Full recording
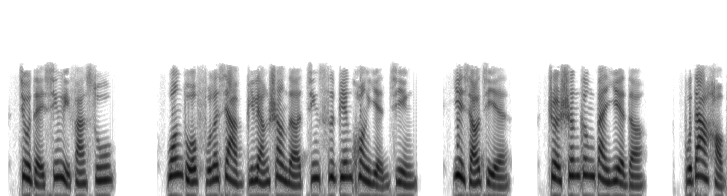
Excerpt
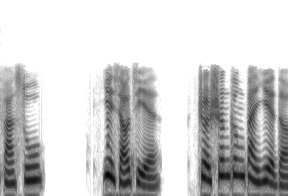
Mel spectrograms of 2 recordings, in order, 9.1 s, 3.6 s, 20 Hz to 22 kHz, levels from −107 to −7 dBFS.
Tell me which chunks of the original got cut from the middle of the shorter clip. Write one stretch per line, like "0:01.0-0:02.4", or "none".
0:02.0-0:05.5

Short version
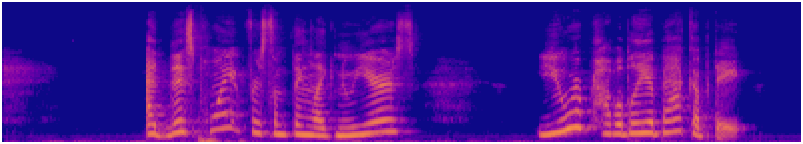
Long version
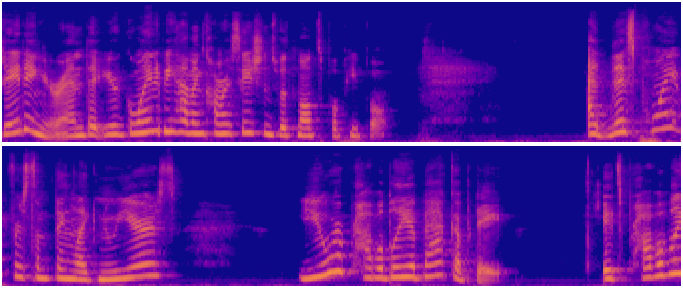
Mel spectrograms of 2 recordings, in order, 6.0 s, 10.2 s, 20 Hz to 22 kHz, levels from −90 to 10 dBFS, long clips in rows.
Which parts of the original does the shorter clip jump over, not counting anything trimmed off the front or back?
none

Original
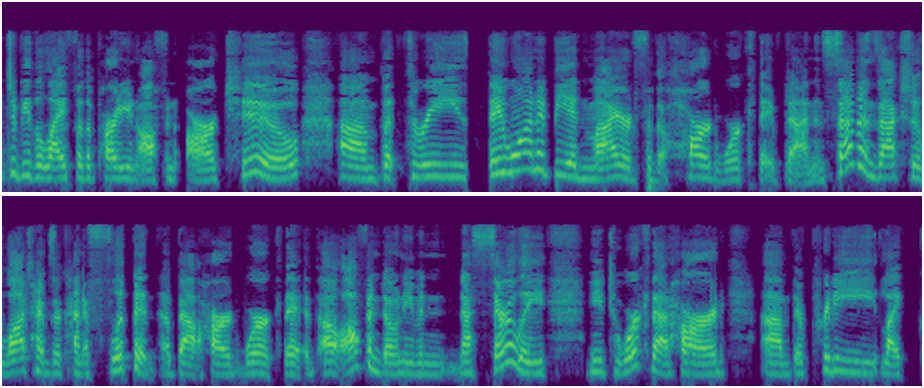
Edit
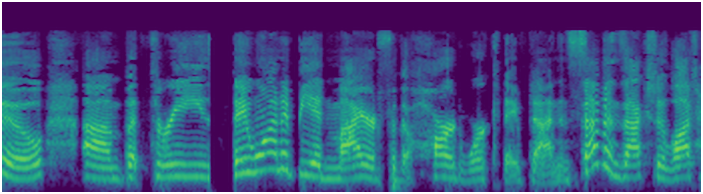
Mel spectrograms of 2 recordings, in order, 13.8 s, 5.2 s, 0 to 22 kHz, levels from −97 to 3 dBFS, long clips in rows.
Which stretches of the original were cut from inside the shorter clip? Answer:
none

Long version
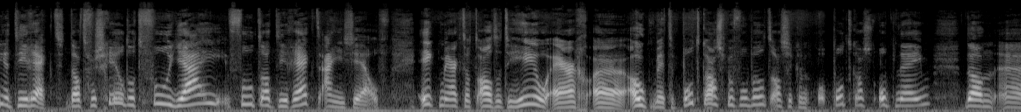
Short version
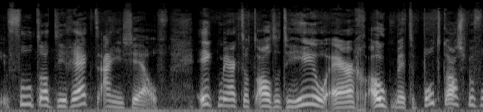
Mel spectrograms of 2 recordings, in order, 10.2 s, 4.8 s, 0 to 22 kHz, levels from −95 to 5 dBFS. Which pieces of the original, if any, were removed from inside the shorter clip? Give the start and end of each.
0:05.9-0:06.3

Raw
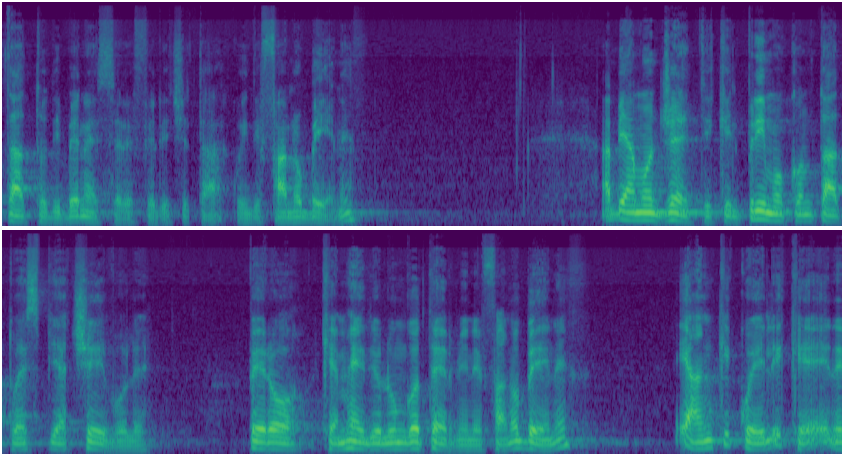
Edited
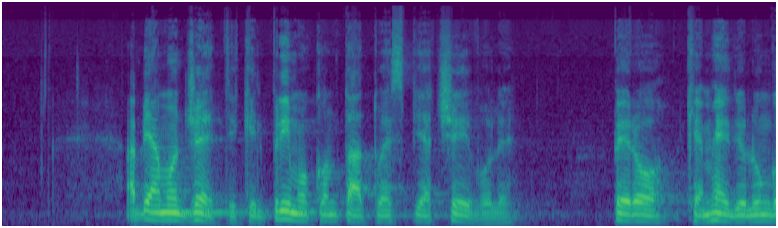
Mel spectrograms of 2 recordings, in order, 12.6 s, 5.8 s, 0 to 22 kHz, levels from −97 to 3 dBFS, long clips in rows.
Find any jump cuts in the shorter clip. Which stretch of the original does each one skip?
none

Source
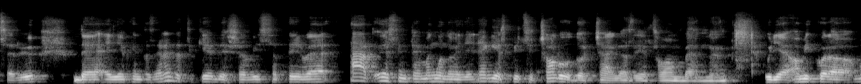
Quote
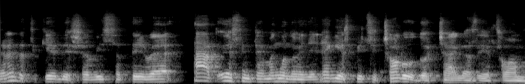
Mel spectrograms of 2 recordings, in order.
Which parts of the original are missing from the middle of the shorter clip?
none

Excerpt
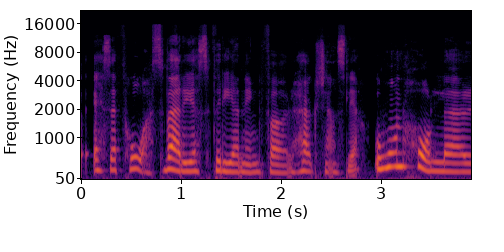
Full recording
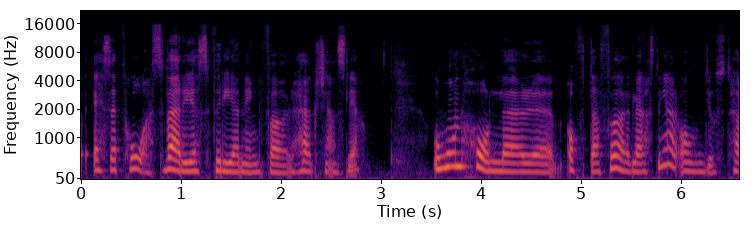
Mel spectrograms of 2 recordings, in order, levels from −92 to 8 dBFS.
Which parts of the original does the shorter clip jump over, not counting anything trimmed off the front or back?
0:02.8-0:03.4

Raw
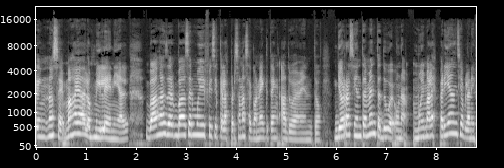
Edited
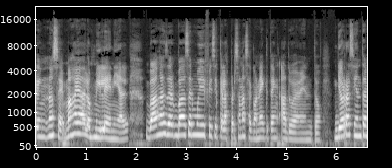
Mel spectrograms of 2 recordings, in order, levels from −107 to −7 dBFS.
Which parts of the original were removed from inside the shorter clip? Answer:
none

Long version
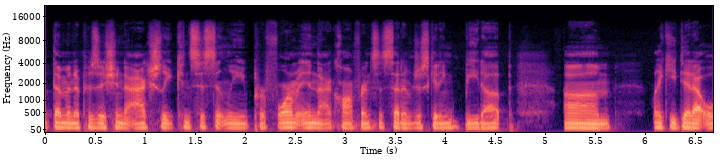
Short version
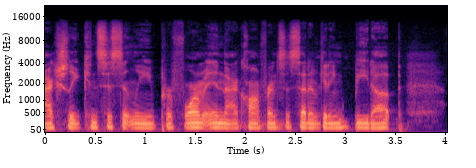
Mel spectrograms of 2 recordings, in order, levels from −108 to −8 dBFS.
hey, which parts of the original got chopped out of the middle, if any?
0:03.7-0:03.9

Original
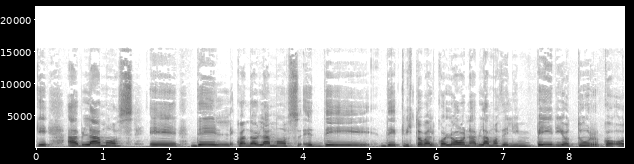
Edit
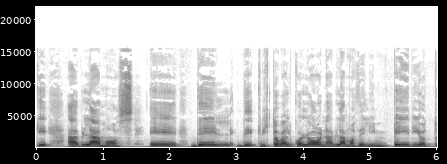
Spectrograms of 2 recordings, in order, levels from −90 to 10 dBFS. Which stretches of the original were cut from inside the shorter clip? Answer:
0:03.0-0:05.1

